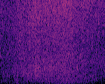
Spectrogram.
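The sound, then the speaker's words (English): Ocean waves crash steadily onto a beach in a continuous, rushing roar, with some wind mixed in. The surf holds an even level throughout and no one speaks. “Let that wandering mind serve as a gentle reminder to come back to your anchor. The sound of the waves.”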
